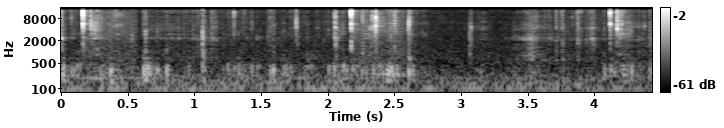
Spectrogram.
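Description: A utility knife blade slices and scrapes a solid yellow bar of soap held in one hand, raising curls. Quiet, bright, crisp scraping and soft patter are punctuated by a few sharp, short clicks over a low background hum.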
